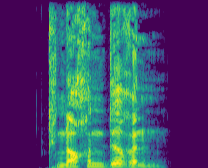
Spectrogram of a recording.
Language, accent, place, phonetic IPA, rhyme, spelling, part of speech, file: German, Germany, Berlin, [ˈknɔxn̩ˈdʏʁən], -ʏʁən, knochendürren, adjective, De-knochendürren.ogg
- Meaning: inflection of knochendürr: 1. strong genitive masculine/neuter singular 2. weak/mixed genitive/dative all-gender singular 3. strong/weak/mixed accusative masculine singular 4. strong dative plural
